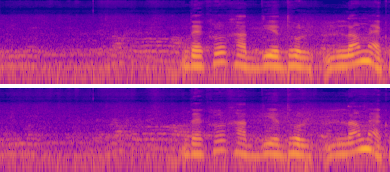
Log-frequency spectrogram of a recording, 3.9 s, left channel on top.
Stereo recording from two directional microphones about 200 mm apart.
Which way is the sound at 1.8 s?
15° left (ahead or behind).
